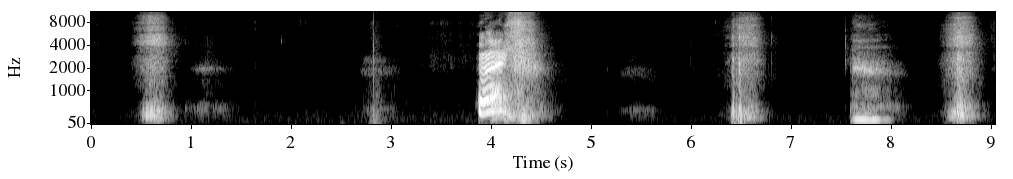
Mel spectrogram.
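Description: Several sharp, forceful sneezes with silent pauses between them, one especially loud and drawn out, from an adult in a quiet room.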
